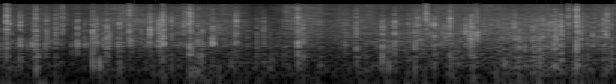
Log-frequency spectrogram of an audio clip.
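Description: A medium-sized white paper mailing envelope with bubble padding, a Royal Mail label and recycling print, flat and closed with contents inside, is handled and rubbed with fingertips and palms. Dense, bright crinkling and crumpling crackles continue throughout with almost no low end.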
